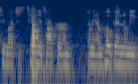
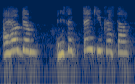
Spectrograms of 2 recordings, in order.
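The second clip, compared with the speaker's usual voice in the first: high, louder giddy gush; giddy excitement; 4 dB louder than usual. Real, not acted. Bartender gushing about hugging a celebrity, high giddy voice. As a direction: gush like a starstruck fan. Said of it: "excited retelling".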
